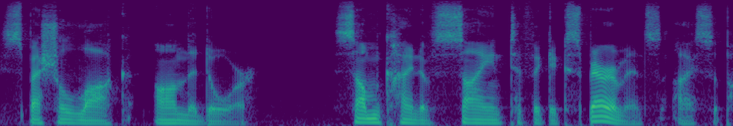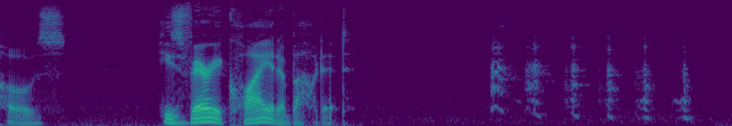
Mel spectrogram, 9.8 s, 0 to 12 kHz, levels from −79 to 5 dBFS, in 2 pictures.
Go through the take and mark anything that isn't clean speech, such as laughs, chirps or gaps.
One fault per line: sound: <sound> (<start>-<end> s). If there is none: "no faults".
sound: laugh (8.1-9.5 s)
